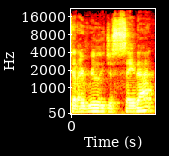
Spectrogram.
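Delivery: ordinary talk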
